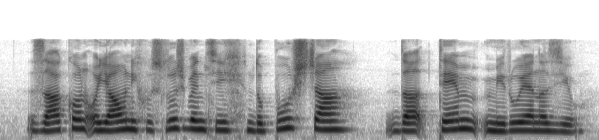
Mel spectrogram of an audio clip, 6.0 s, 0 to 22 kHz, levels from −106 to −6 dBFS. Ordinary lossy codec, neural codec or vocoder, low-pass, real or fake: none; none; none; real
